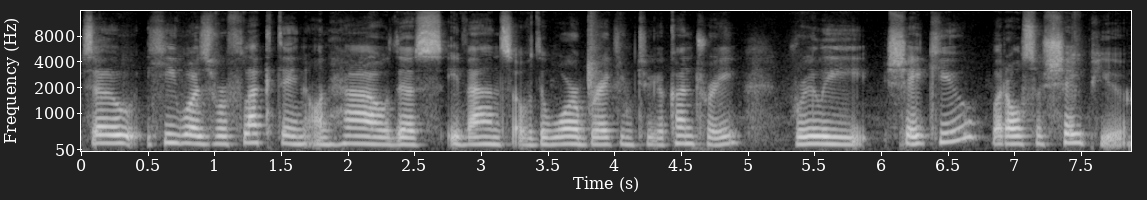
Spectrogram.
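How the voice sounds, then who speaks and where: Monotone, flat intonation at a fairly slow pace. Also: woman, medium pitch for a woman. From Ukraine. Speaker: interviewer. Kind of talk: interview.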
